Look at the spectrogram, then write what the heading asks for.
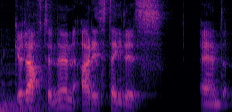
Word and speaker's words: Aristeidis: good afternoon aristadis and i know i pronounced your name correctly because you told me that i sounded almost greek hello sebastian yes you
